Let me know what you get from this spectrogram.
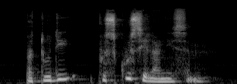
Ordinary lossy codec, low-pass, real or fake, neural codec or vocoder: MP3, 64 kbps; 14.4 kHz; real; none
